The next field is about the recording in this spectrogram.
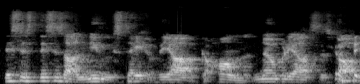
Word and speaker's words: cajon: It's a cajon. It's spelled C-A-J-O-N, with a silent J.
